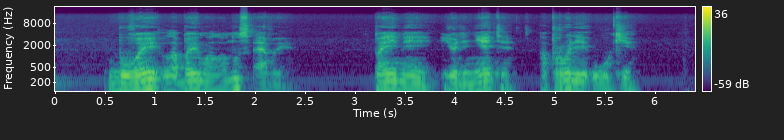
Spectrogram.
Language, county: Lithuanian, Vilnius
